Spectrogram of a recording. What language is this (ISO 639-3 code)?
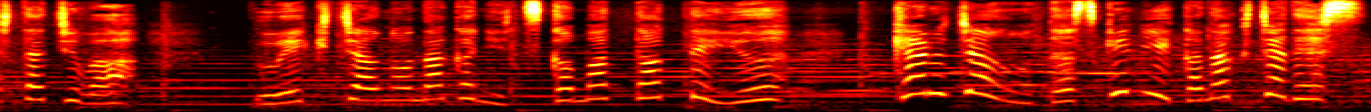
jpn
